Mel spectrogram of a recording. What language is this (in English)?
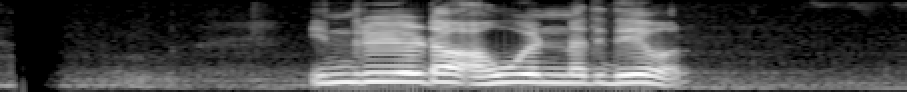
Sinhala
